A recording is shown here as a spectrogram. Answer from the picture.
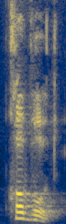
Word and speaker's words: cupboard: The next one, cupboard. The stress syllable is what? Cup.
